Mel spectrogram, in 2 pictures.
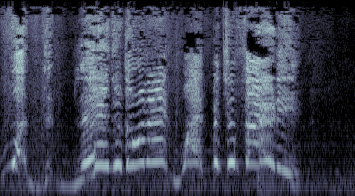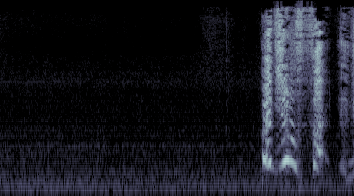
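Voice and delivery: very high, loud disbelieving squeal; shrill disbelief. Acted. Mocking a thirty-year-old's new goal, very high loud squeal. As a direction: squeal it in outrage.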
